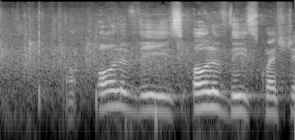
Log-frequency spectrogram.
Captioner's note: applause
